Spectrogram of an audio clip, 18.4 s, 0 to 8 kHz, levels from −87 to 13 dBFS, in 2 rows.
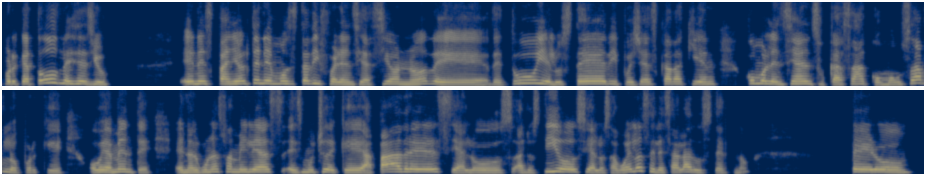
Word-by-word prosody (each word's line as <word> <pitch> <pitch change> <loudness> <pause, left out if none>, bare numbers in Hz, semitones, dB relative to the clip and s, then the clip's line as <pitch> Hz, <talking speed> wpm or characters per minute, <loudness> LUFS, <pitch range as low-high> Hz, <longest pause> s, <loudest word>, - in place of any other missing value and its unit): porque 240 -1 +2
a 235 - -1
todos 330 +5 +3
le 280 - +3
dices 250 -3 +1
you. 215 -1 -1 0.7
En 240 +1 +3
español, 245 0 +2
tenemos 270 -3 +2
esta 245 +4 0
diferenciación, 225 -2 -1
¿no?, 215 +4 0
de 195 -5 0
de 195 -2 -6
tú 295 +10 -2
y 280 - +2
el 225 -3 +1
usted 240 +3 +2
y 235 - -4
pues 205 -1 -5
ya 220 - -2
es 220 +1 -5
cada 235 -1 0
quien 225 0 -3 0.3
como 280 -1 +2
le 245 - +3
enseñan 240 +2 +1
en 240 - -2
su 210 -1 -7
casa 210 +4 0
a 240 - -3
cómo 200 -1 -5
usarlo, 230 -1 0
porque 195 -2 -9 0.2
obviamente 225 0 0 0.2
en 210 0 -1
algunas 225 +5 -1
familias 235 -1 +1
es 215 0 -3
mucho 225 +2 -2
de 220 -3 +1
que 205 -1 +1
a 180 - +2
padres, 255 +1 +4
y - - 0
a 190 - -2
los 200 -1 -3
a 205 - -2
los 200 -2 -7
tíos, 255 -3 +2
y - - +1
a - - +1
los 195 0 -6
abuelos, 240 - 0
se 265 - -2
les 205 -1 -4
habla 225 +2 +2
de 220 - -2
usted, 190 -2 -7
¿no? 195 +8 -15 1.0
Pero 235 -3 +2
230 Hz, 200 wpm, -23 LUFS, 210-245 Hz, 1.0 s, padres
